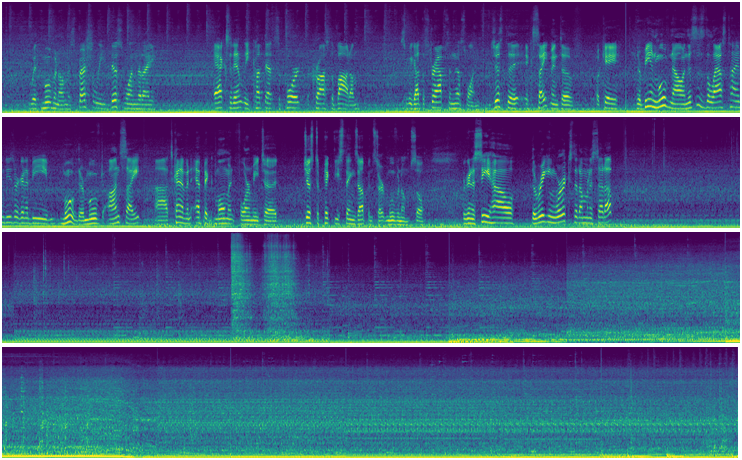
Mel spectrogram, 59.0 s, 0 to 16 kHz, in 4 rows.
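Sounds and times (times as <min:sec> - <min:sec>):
heavy machine engine running: 0:00.0 - 0:59.0.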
